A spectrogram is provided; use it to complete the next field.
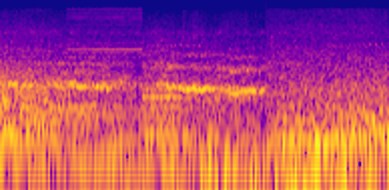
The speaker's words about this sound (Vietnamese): anh ta cắn môi rồi quyết định lái xe theo hướng khác.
